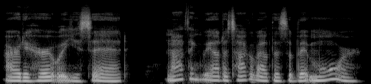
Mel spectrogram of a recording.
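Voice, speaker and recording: Woman voicing a low, drawling Southern werewolf flirt. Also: gravelly, mellow, slightly rough, dry recording, studio quality, full character voice. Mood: sincere, flirty. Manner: drawling, playful, unhurried teasing. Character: flirty, teasing Southern male werewolf bar patron. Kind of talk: scripted audio roleplay.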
